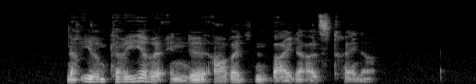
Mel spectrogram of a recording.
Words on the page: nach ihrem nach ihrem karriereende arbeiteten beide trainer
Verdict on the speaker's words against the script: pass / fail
fail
